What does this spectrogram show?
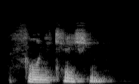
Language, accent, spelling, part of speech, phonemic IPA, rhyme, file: English, Southern England, fornication, noun, /ˌfɔɹnɪˈkeɪʃən/, -eɪʃən, LL-Q1860 (eng)-fornication.wav
- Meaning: 1. Sexual intercourse by people who are not married to each other, or which is considered illicit in another way 2. Sexual intercourse in general; sex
